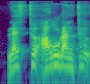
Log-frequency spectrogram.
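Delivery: 레스트 아우란트 sounded letter by letter in Korean syllables; spelling pronunciation. Shown as a demonstration. Pupil memorising the spelling, literal 레스트 아우란트. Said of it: "이렇게 외웠단 말이야".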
